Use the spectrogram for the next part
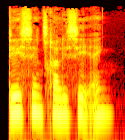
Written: decentralisering

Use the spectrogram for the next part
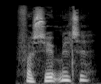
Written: forsømmelse

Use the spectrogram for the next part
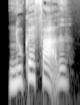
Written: nougatfarvet

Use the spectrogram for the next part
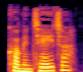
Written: KOMMENTATORER

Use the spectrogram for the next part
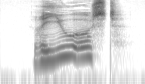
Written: riveost

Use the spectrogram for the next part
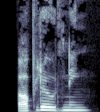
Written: uploadning

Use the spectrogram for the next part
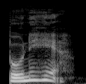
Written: bondehær

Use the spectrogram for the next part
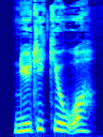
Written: nyttiggøre

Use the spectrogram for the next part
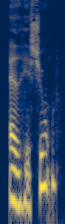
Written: adhæsion

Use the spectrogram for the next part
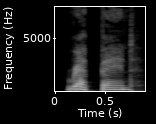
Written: rapband

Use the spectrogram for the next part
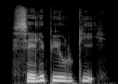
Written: cellebiologi

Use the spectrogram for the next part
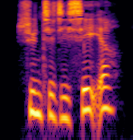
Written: syntetisere

